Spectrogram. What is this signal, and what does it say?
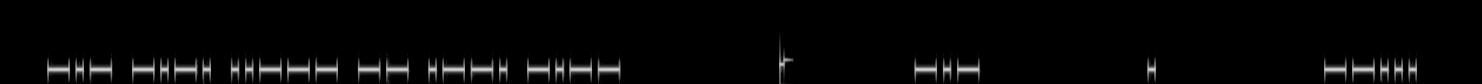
Morse code, heard as a keyed tone, about 17 wpm, spaced as for 10 wpm, 700 Hz. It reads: KC2MPY KE7
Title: USA Call Signs - 6 Characters - 8x Character Spacing - 17wpm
